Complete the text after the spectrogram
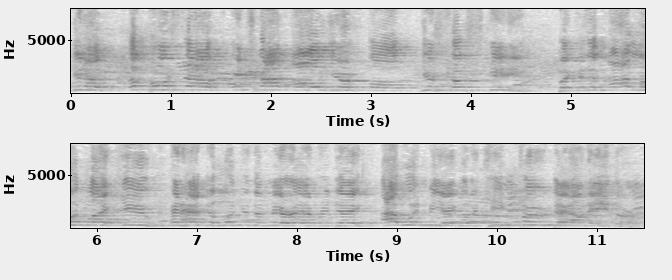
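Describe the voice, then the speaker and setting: Middle-aged male wrestling manager, taunting promo delivered slowly and emphatically, booming echo over crowd noise. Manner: taunting, menacing, emphatic declaiming into the microphone. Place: large indoor wrestling arena, in the ring. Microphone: handheld microphone. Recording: echoey noisy arena PA, distant, crowd.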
